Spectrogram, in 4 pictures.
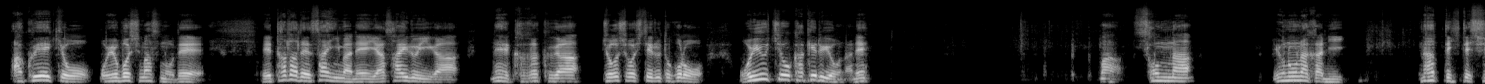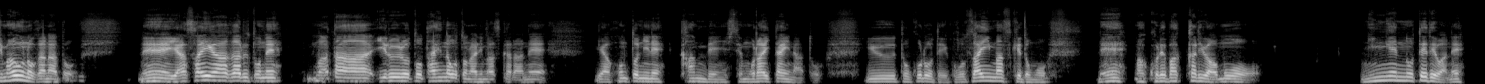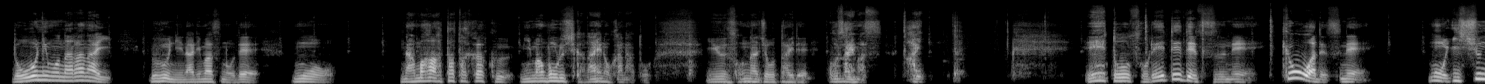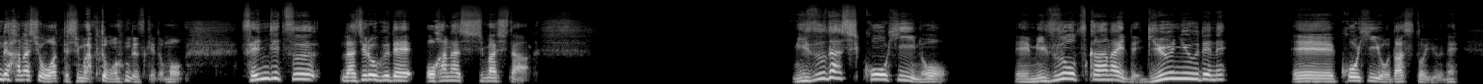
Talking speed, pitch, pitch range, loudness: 285 characters per minute, 155 Hz, 130-180 Hz, -19 LUFS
